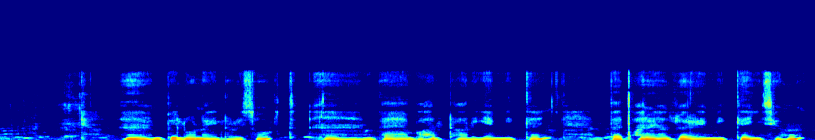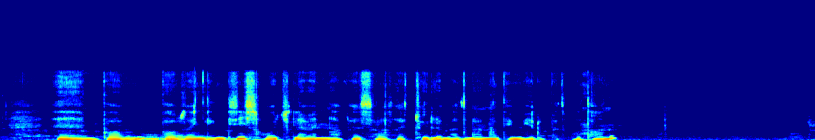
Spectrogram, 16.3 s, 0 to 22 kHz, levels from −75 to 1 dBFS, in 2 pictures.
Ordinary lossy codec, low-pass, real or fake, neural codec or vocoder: AAC, 64 kbps; 10.8 kHz; real; none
